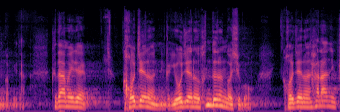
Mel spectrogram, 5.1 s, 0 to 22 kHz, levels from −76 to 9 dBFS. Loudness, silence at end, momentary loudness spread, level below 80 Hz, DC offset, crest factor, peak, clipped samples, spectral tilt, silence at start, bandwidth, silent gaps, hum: -14 LUFS; 0 s; 18 LU; -48 dBFS; 0.3%; 12 dB; -2 dBFS; under 0.1%; -6.5 dB/octave; 0 s; 17 kHz; none; none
